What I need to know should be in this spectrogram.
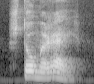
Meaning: dry cleaner
- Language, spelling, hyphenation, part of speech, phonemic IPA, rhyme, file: Dutch, stomerij, sto‧me‧rij, noun, /ˌstoː.məˈrɛi̯/, -ɛi̯, Nl-stomerij.ogg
